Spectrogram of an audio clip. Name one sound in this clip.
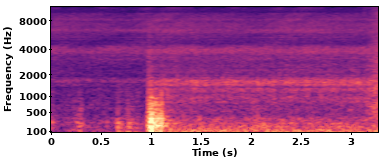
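A candle wick flares alight with a soft whoosh.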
